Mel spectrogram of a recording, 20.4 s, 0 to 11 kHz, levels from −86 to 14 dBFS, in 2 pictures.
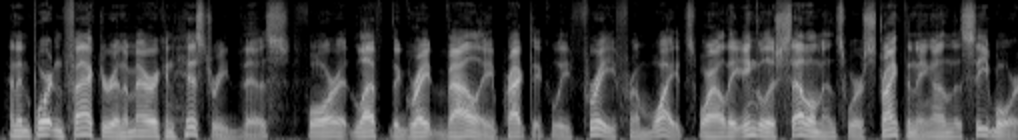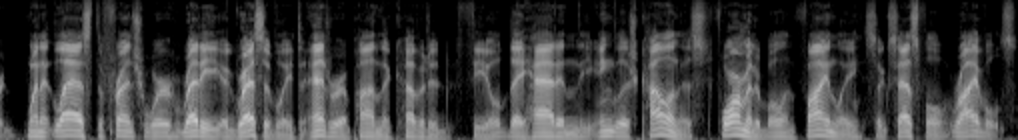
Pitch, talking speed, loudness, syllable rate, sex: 100 Hz, 150 wpm, -21 LUFS, 4.8 syllables/s, male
